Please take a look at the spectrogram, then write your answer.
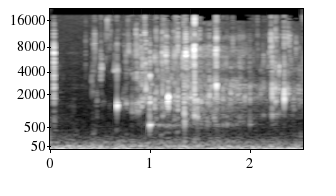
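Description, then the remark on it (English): Tea pours steadily into a cup, a continuous trickle broken by small bubbling splashes and gurgles for a couple of seconds, with no voices. “And basically that just means that I'm the guy who pours the tea.”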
